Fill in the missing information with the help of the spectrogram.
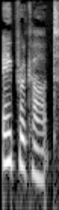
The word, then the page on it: apricot: American English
